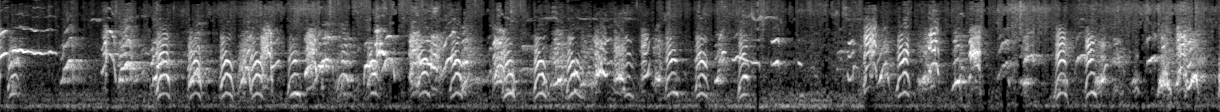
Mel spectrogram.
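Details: Pack of Podenco Andaluz hounds closing on a rabbit during a hunt: rapid, ringing, strongly tonal yelping barks from several dogs, repeated almost continuously and overlapping, with brief pauses.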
